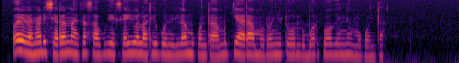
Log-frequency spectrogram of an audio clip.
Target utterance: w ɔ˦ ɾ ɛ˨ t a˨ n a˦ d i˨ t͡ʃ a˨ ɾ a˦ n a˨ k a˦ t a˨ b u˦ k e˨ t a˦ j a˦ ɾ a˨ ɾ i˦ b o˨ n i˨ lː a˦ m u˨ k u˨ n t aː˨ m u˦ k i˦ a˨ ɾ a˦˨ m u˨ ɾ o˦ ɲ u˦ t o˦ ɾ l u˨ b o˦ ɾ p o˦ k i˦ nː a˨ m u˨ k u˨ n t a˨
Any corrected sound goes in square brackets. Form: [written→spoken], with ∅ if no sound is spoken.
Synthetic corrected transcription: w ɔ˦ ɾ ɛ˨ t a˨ n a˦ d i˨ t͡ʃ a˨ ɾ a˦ n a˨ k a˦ [t→s] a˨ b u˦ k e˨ [t→s] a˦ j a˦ [ɾ→l] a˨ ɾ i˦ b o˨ n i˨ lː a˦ m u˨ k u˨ n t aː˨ m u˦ k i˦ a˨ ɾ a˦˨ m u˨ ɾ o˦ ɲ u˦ t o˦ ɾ l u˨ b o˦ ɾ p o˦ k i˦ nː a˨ m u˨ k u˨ n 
